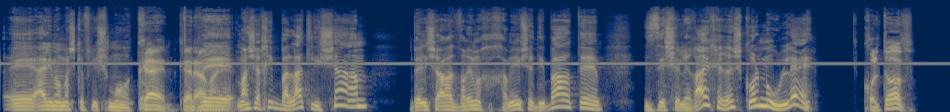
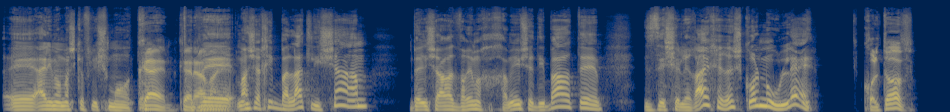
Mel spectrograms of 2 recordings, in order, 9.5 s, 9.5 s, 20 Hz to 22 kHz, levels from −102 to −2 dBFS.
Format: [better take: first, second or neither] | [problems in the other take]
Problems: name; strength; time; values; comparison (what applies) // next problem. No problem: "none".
second | high-pitched whine; noticeable; throughout; 2 kHz, 15 dB below the speech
